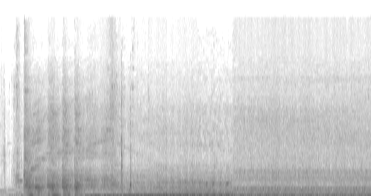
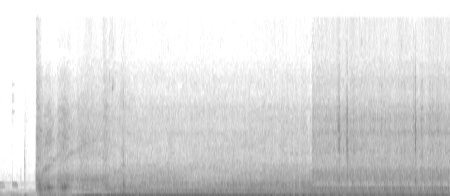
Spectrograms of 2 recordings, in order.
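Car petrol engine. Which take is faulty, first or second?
second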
